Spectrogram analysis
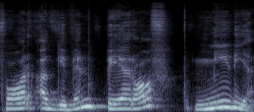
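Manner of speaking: very slow, word by word, for notes; slow dictation. Shown as a demonstration. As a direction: dictate the law so students can write it down. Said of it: "याद रखेंगे इसको". (धीरे-धीरे लिखवाते हुए)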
